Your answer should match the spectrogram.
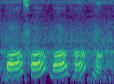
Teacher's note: এই ওষ্ঠ ব্যঞ্জন বলা হয় প বর্গের ধ্বনিগুলিকে ওষ্ঠ ব্যঞ্জন বলে, কারণ প বর্গের ধ্বনিগুলি যখন উচ্চারণ হয় তখন ঠোঁটকে স্পর্শ করে, অর্থাৎ আমাদের ওষ্ঠকে স্পর্শ করে বলে একে ওষ্ঠ ব্যঞ্জন বলে।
